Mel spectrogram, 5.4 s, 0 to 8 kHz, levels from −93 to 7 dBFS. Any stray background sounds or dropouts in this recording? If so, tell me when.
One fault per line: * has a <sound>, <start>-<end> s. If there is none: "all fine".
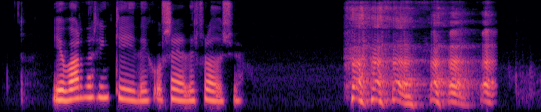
* has a laugh, 3.4-5.0 s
